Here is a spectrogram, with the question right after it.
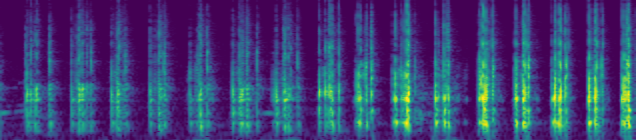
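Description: A small transparent orange plastic bottle with liquid inside is tapped and scratched quickly with long nails and fingertips. It makes a fast run of short, crisp plastic clicks at about four per second, each one dry and dying away almost at once, with a bright, scratchy edge.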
